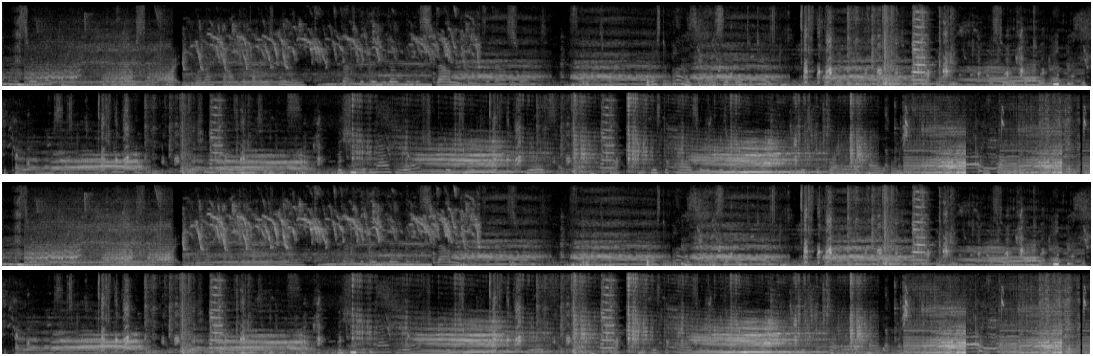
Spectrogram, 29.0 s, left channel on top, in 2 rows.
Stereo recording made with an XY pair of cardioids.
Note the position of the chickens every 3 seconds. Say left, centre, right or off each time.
right, right, right, centre, centre, right, right, right, right, right.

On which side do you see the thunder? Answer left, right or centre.
centre.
